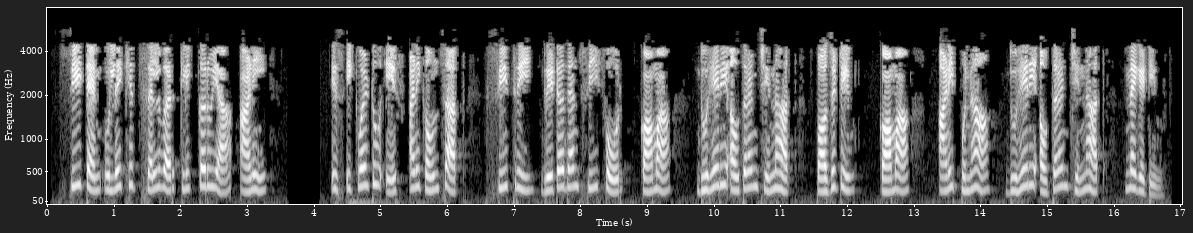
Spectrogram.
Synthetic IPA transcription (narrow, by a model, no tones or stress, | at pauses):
siʈenulekʰit̪selʋəɾklikːəɾujaaɽ̃i | id͡zikʋəlʈuʔefaɽ̃ikə̃wnsat̪ | sit̪ʰɾiɡɾeʈəɾd̪ãnsifoɾ | kɔma | d̪uɦeɾiʔəʋt̪əɾəɳt͡ɕin̤ːat̪̚ | pɔd͡ʑiʈiʋ | kɔmaː | ɽ̃ipuna | d̪uɦeɾiʔəwt̪əɾəɳt͡ɕin̤ːat̪ | neɡeʈiʋ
